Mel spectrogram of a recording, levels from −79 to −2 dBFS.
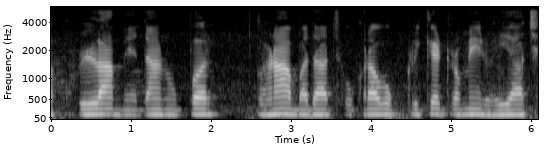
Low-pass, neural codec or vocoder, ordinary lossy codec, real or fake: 5.4 kHz; none; none; real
